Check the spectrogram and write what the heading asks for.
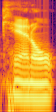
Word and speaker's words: Cannell: I'm most active on Twitter and Instagram, at Sean Cannell, rhymes with YouTube channel.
